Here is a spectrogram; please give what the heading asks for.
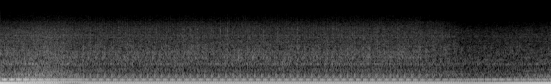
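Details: Sailboat diesel engine after adjusting the leaking shaft seal (now dripping every 15–20 s instead of a stream): steady, even diesel beat, smooth drone, no knocks or rubbing; normal running.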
